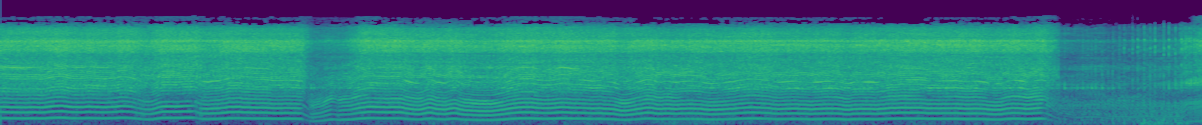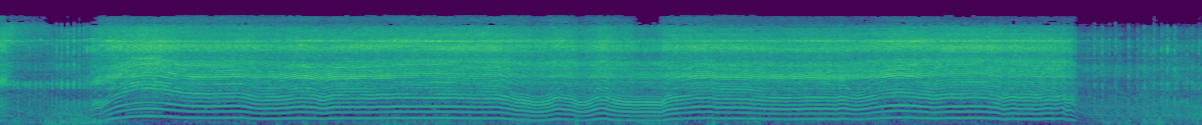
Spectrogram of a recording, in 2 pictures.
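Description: Two-stroke chainsaw running at high revs and cutting pine, its pitch sagging and recovering as the chain bites. About halfway through it drops to idle for a few seconds, then revs up and cuts again, falling back to idle near the end.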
